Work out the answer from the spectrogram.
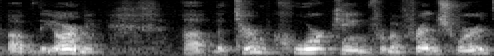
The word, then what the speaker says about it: corps: The term corps came from a French word, so it's spelled C-O-R-P-S, looks kind of like corpse if we'd read it in English, but it's a French term, and there's a couple reasons for that.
